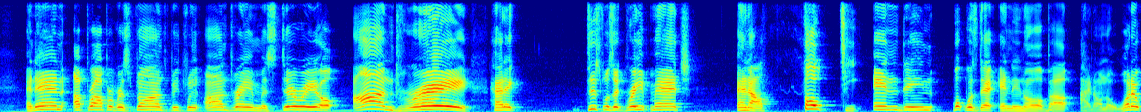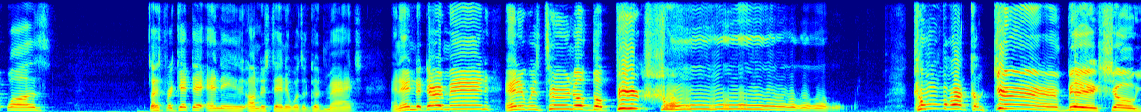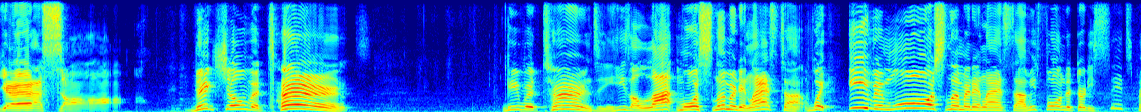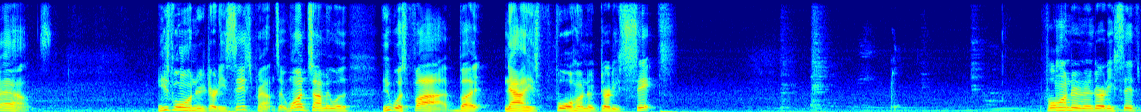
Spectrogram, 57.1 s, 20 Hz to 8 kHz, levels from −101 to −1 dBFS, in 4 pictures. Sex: male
